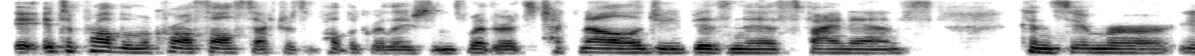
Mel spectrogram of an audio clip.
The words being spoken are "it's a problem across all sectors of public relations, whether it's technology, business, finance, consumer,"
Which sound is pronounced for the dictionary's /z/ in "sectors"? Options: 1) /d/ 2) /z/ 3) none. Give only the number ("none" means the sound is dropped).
2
